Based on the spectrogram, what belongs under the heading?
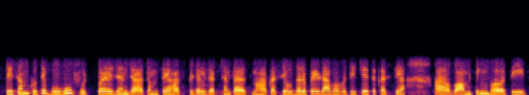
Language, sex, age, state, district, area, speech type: Sanskrit, female, 18-30, Odisha, Ganjam, urban, conversation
